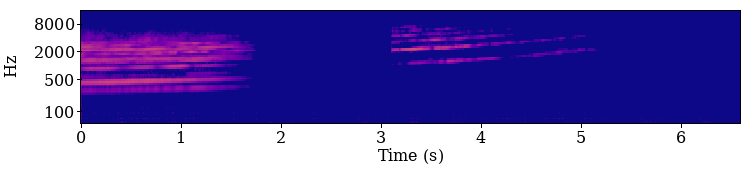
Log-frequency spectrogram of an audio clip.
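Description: Cartoon soundtrack effect: a held tone with many overtones, slowly rising in pitch, that stops about two seconds in, followed by a thinner tone gliding steadily upward for about two seconds.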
